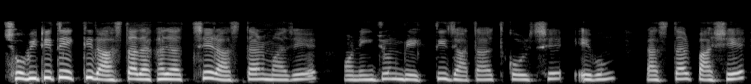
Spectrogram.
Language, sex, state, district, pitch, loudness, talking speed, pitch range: Bengali, female, West Bengal, Dakshin Dinajpur, 235 Hz, -16 LUFS, 110 wpm, 215-260 Hz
